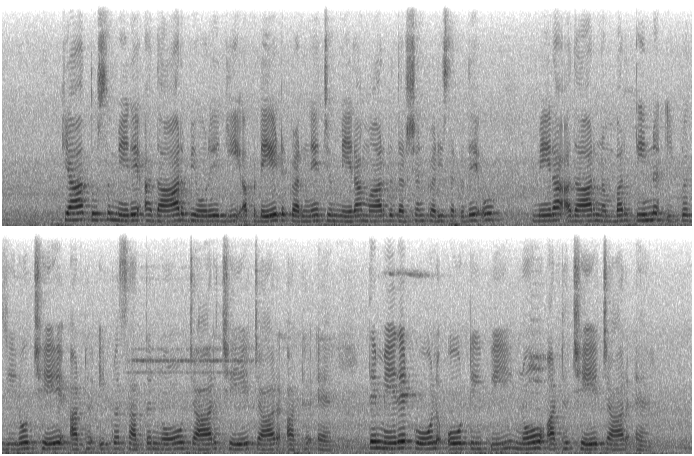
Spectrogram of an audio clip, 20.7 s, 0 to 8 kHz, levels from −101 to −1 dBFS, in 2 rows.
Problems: constant background noise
